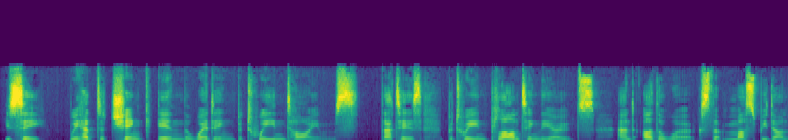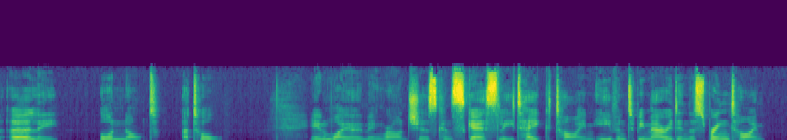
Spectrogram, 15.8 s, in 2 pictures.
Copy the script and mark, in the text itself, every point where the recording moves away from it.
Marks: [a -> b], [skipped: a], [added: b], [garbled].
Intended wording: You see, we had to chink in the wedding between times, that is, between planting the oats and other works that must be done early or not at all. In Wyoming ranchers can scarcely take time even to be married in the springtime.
You see, we had to chink in the wedding between times, that is, between planting the oats and other works that must be done early or not at all. In Wyoming ranchers can scarcely take time even to be married in the springtime.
